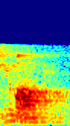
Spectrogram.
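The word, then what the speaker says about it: sumac: Shaw, did you realize there are only two words in the English language that combine the letters S-U that are pronounced shoe? One of them is shumach, and one is sugar.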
